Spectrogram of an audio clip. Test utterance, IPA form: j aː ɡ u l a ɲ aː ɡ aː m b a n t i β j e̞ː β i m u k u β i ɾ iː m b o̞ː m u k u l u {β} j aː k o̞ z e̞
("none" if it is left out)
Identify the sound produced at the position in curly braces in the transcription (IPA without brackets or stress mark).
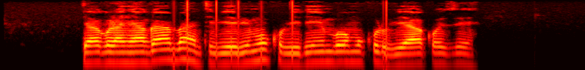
β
